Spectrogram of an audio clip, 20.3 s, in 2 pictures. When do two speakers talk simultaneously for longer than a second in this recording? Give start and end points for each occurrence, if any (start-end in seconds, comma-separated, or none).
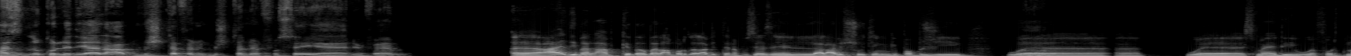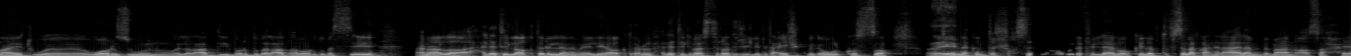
none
